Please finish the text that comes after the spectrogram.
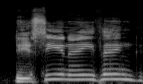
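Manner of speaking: loud, high-pitched yell.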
